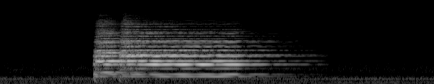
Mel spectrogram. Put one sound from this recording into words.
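A bright, cheerful chime rings out and fades.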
